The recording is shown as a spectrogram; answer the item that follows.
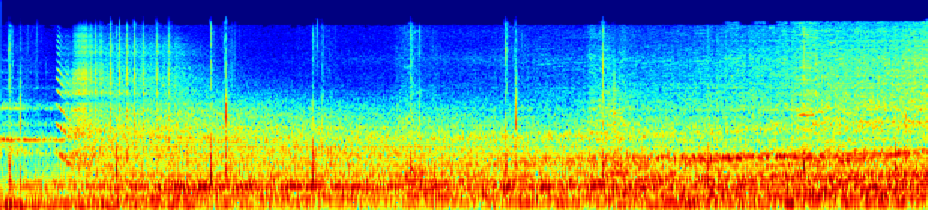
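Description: Suspense background score from a horror drama: a dense, noisy musical texture with scattered sharp ticks and a slowly falling tone in the second half.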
